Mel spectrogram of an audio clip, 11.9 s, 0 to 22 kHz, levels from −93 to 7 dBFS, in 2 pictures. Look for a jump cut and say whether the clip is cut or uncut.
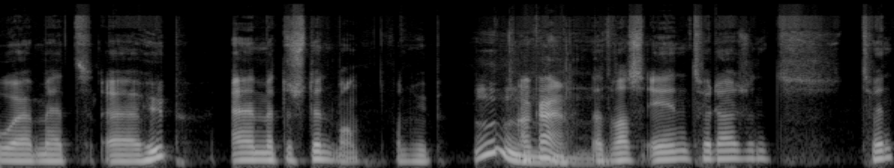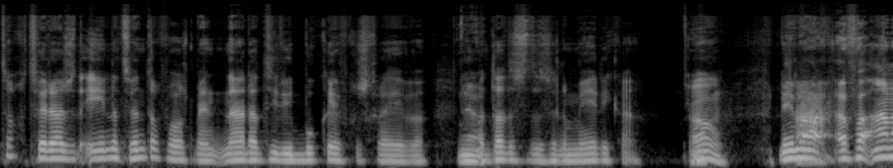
uncut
